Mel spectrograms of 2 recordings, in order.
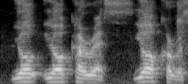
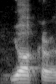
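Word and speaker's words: Gyökeres: Your caress. I think the G is silent. If I'm right, your caress. Yeah, G is silent. Yeah. Your caress. Yes, your caress.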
